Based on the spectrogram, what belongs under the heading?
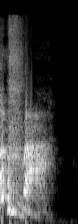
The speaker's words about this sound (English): Sounded like you sneezed while trying to say "opa."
